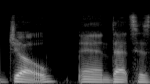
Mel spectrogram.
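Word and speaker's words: Chu: is amazingly Cooperative Joe spell it c h u if you want to be exotic it still pronounced Joe and that's his name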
